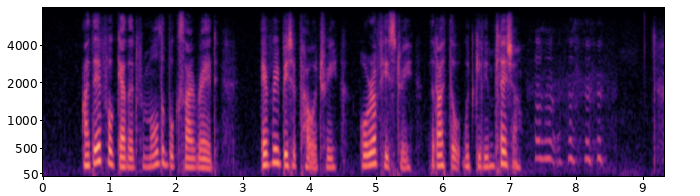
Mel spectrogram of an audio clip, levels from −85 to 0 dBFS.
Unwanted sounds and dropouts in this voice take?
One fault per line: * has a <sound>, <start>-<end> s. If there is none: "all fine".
* has a laugh, 7.4-8.5 s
